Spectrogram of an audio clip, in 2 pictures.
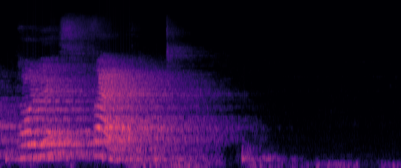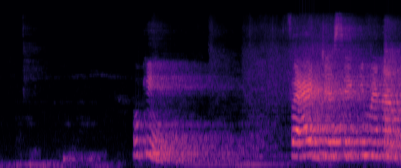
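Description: A woman speaks clearly and calmly, close by.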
